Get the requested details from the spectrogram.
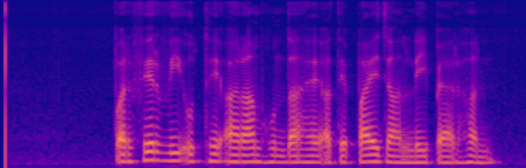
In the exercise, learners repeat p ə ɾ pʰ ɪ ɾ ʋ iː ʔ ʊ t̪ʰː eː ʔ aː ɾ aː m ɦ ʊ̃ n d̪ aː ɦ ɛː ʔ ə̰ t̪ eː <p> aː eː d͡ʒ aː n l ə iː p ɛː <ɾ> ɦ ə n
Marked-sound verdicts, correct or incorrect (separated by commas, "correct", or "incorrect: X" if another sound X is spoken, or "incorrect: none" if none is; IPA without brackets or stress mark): correct, correct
